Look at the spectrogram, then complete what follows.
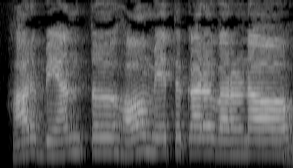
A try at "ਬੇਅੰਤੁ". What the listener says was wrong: ਬੇਅੰਤ ਬੋਲਣਾ ਹੈ ਸਿਹਾਰੀ ਨਾਲ। ਹਰ ਬੇਅੰਤ ਹਉ ਮਿਤ ਕਰ ਵਰਨਾਓ।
